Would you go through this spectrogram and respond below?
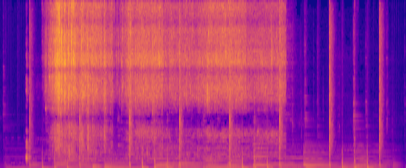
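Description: Spinach fries in a pan with a steady, fairly loud sizzle that fades after a few seconds, while music with clear melodic notes plays over it throughout.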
